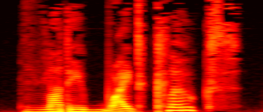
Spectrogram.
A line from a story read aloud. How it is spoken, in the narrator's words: Elaine muttered under her breath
